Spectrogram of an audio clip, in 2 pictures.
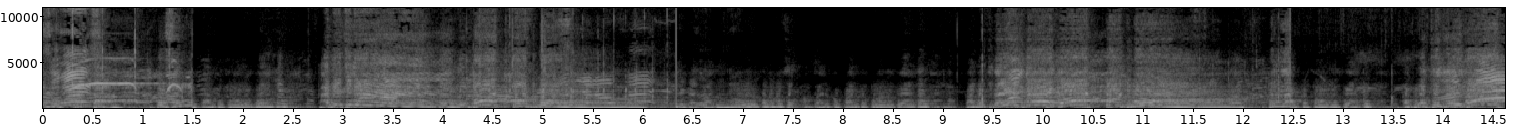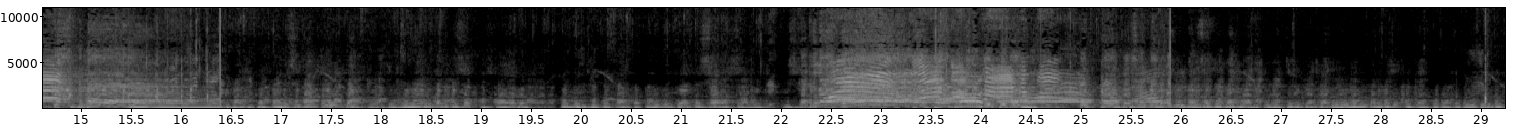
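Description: A man's voice talking continuously in long sing-song phrases that swoop up and down in pitch.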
